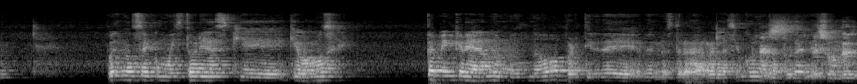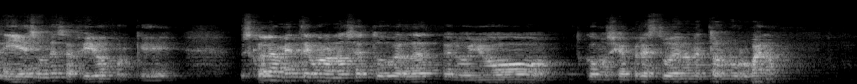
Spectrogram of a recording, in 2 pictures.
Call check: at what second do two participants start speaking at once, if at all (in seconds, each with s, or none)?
7.6 s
